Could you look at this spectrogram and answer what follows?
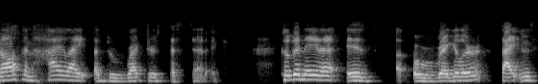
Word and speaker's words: Kogonada: He's going to let me call him K so I don't mispronounce his name. Okay, Kogonada, did I get it right? Yes. That's perfect. Yes, Kogonada.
